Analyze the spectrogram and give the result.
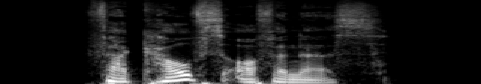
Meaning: strong/mixed nominative/accusative neuter singular of verkaufsoffen
- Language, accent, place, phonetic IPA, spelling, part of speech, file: German, Germany, Berlin, [fɛɐ̯ˈkaʊ̯fsˌʔɔfənəs], verkaufsoffenes, adjective, De-verkaufsoffenes.ogg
